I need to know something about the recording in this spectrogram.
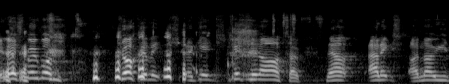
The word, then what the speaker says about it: Cecchinato: Djokovic against Cecchinato. Now, Alex, I know you don't like my pronunciation. How do you pronounce this? Cecchinato.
